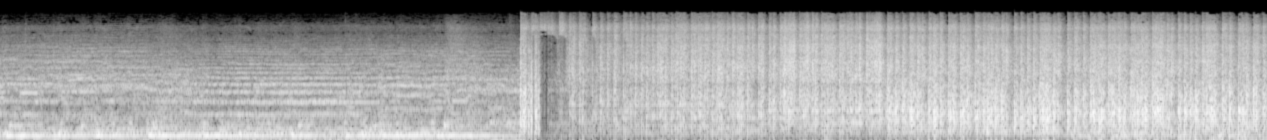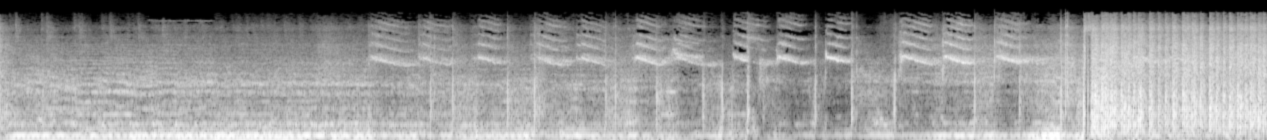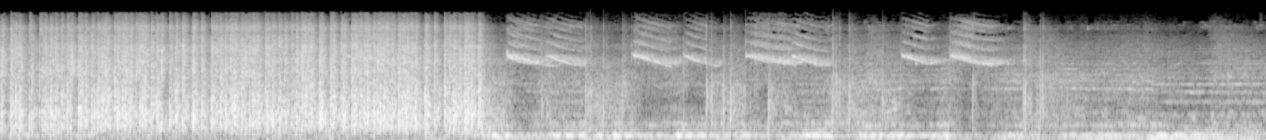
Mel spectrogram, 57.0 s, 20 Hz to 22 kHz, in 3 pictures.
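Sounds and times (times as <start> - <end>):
music with low drone: 0.0 - 57.0
firecrackers crackling: 7.6 - 20.4, 23.3 - 55.1.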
